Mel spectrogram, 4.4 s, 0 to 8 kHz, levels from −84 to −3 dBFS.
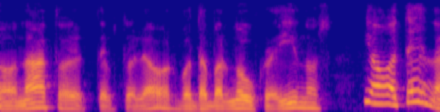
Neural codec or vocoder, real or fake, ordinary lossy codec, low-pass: none; real; Opus, 32 kbps; 7.2 kHz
